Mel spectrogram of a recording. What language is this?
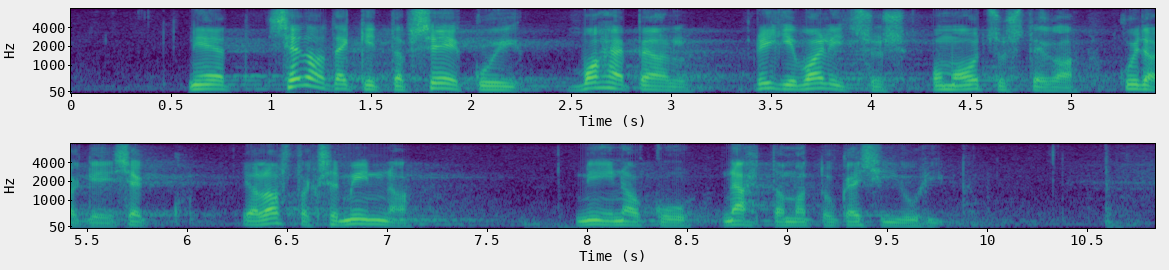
Estonian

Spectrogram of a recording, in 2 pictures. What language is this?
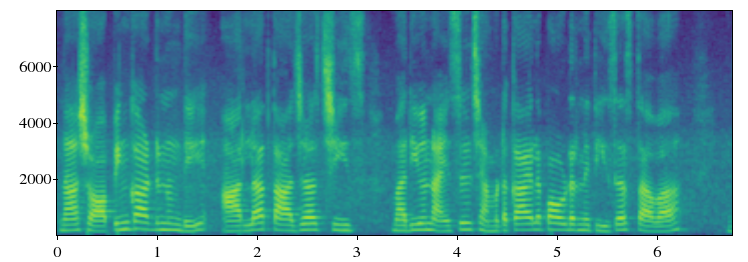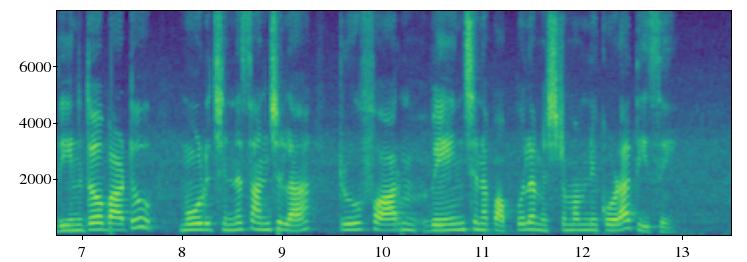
Telugu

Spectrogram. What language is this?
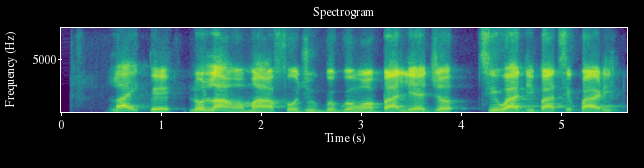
Yoruba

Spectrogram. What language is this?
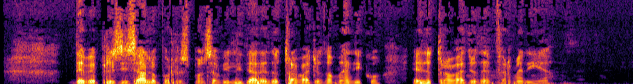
Galician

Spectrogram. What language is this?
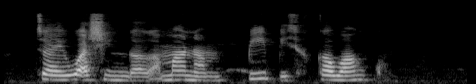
Sihuas Ancash Quechua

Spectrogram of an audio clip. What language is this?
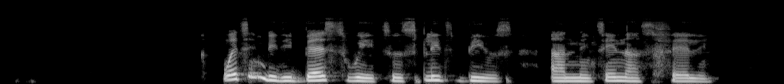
Nigerian Pidgin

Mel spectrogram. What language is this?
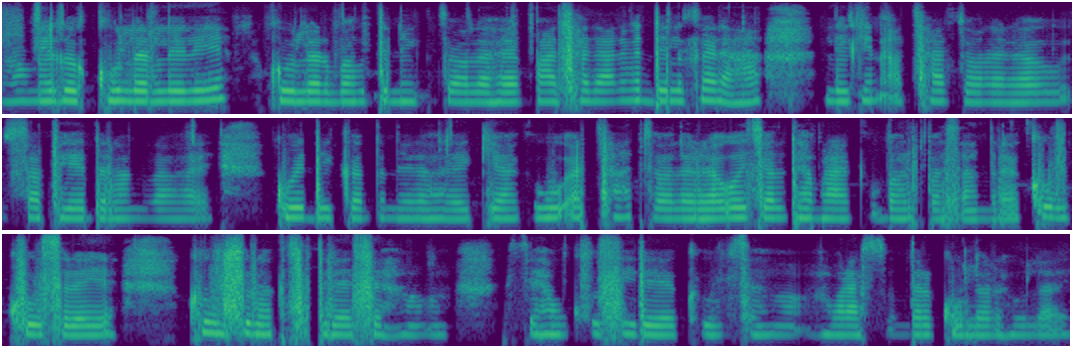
Maithili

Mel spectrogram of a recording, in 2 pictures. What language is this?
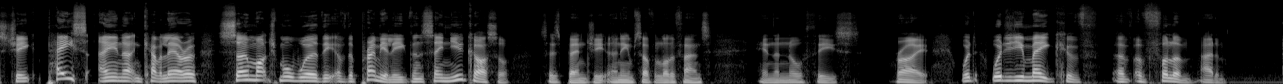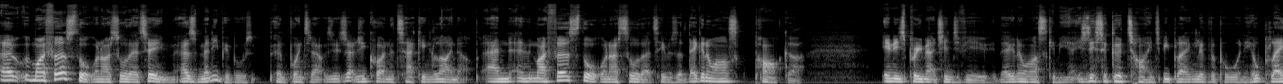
English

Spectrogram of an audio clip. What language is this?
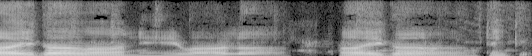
Hindi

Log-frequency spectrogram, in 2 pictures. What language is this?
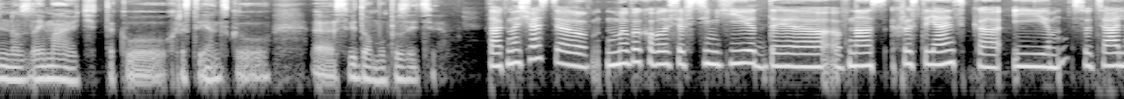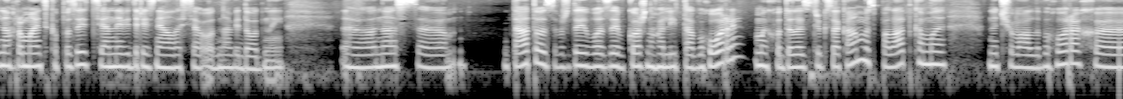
Ukrainian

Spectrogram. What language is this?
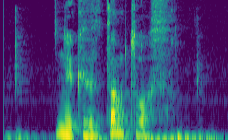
Kabyle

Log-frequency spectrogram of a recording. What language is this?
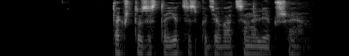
Belarusian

